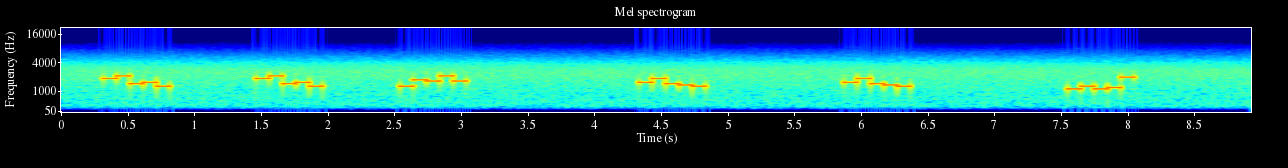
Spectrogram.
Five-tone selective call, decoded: 99563 99563 38777 69543 69543 13120

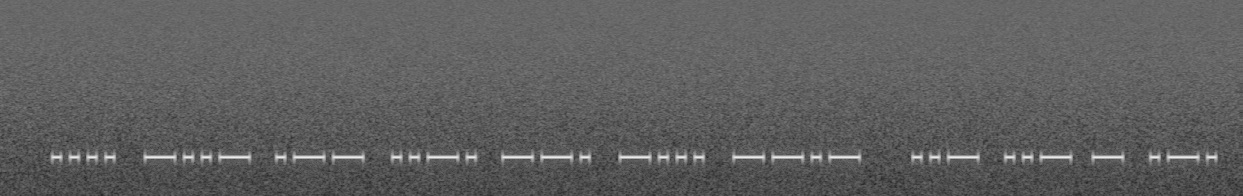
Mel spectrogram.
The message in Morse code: HXWFGBQ UUTR

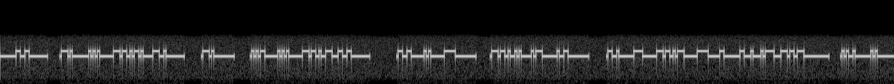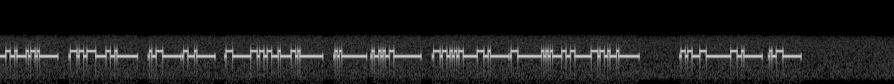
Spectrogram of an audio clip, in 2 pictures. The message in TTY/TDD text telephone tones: … DNHSY AIIXT JZWPO ZTVCE MFXPD OPACM CGXJV SNMYI QLMNA

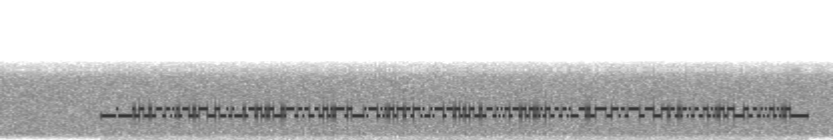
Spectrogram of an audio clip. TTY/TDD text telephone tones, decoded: WARNOCK BELIEVES HE WAS RIGHT TO DISMISS

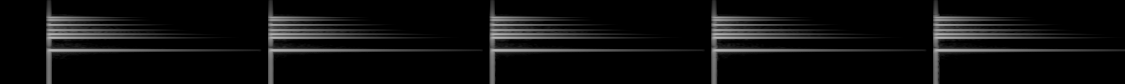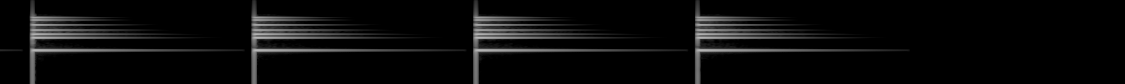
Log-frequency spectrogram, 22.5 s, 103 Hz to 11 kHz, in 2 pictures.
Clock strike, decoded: 9

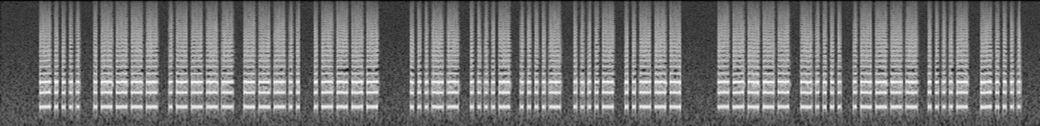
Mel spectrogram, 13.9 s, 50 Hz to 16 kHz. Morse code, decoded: 61181 34442 06146

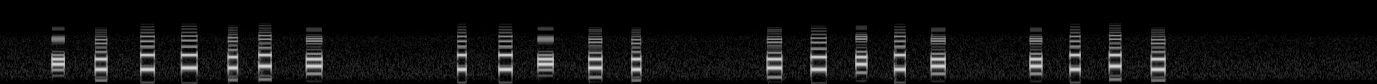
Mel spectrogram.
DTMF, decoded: *136597 33*41 42037 7391

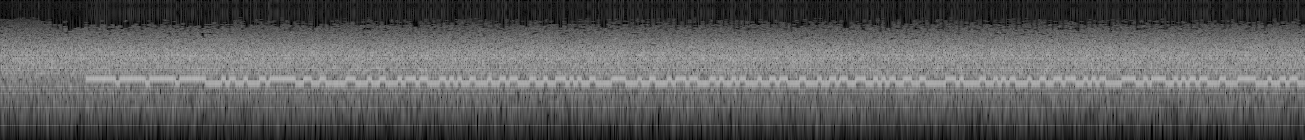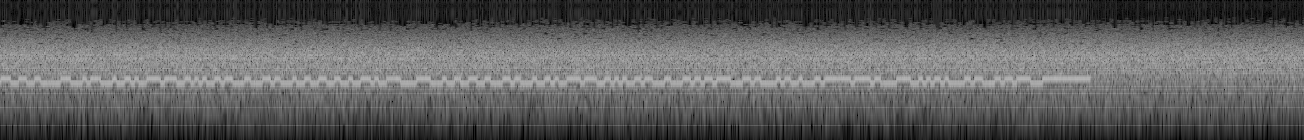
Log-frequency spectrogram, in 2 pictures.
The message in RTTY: IT HAS ALSO HAD A WRITER PROGRAM WITH BUSAN ILBO IN BUSAN, KOREA.

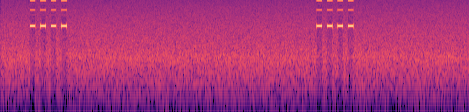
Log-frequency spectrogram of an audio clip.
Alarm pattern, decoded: temporal four

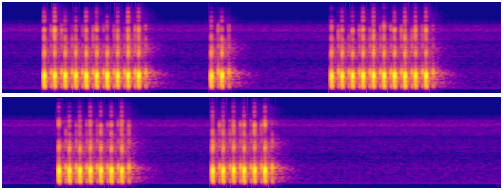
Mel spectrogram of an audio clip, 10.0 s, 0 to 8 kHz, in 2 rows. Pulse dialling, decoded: 0 2 0 7 6

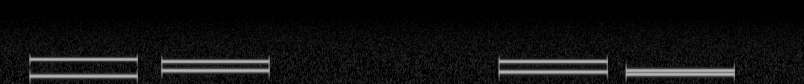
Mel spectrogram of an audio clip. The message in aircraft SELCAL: CQ-HP GP-EH

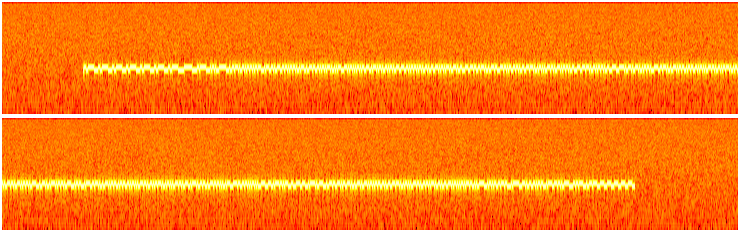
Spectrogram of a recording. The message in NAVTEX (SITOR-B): ALGUNS EXEMPLES SON ELS GOSSOS, ELS GATS, ELS HIPOPOTAMS I ELS ELEFANTS.

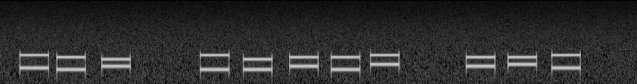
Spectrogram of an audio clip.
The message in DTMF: 627 3182# 806

